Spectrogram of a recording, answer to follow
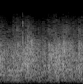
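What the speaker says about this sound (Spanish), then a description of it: "¡Un aplauso para Punto Pelota!" A studio audience at a live Spanish football talk show bursts into brief, dense applause, an unbroken burst of clapping with no voices over it.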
